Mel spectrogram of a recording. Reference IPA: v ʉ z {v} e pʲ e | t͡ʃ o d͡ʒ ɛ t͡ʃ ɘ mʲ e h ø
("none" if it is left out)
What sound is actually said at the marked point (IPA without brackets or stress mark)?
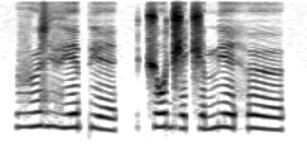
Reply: vʲ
